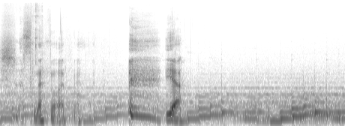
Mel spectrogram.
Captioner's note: laughs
